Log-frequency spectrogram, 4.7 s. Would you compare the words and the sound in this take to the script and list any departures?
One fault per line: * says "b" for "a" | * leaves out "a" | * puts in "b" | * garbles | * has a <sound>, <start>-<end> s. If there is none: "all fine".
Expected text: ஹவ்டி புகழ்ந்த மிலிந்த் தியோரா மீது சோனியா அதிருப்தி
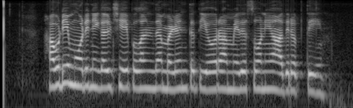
* puts in "மோடி நிகழ்ச்சியை"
